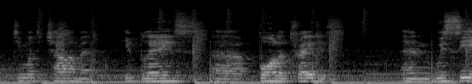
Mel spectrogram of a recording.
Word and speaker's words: Atreides: Arthritis. Atreides.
